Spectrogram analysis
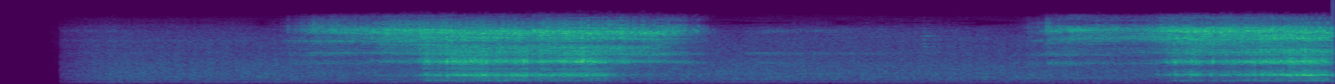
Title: Snoring Beauty Sexy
